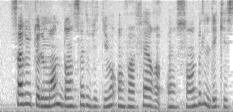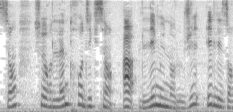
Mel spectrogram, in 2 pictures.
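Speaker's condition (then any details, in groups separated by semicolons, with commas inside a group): No condition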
